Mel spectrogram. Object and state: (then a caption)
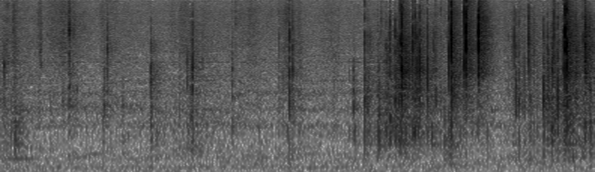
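Plastic-wrapped pocket tissue pack, crinkling. A full, small pocket pack of paper tissues in soft plastic film is held upright and squeezed and rubbed with the fingertips, making the film crinkle. Quiet, scattered crinkles and ticks come first, then the crackling grows louder and denser in the second half. The sound is bright and crisp, with almost no low end.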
